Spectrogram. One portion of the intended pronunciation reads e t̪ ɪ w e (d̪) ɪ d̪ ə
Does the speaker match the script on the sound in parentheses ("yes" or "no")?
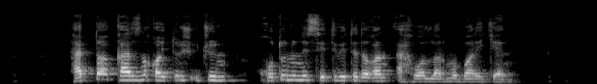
no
